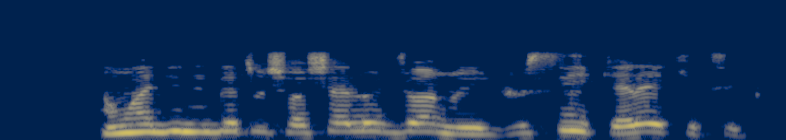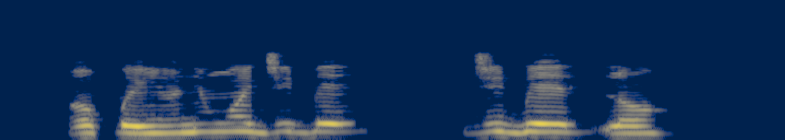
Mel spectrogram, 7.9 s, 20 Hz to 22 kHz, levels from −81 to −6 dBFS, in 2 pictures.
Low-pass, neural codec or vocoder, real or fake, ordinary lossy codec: 5.4 kHz; none; real; none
